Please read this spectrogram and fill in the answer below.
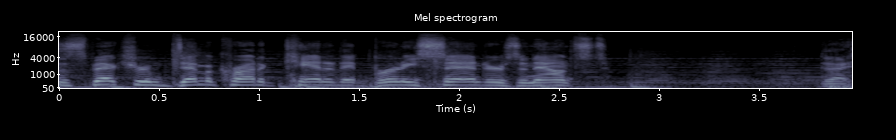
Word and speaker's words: Sanders: spectrum Democratic candidate Bernie Sanders announced did I say it right Bernie Sanders not Saunders it's not Larry Saunders Bernie Sanders just announced he would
